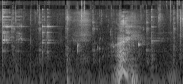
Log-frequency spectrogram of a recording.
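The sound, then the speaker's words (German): A drink is poured into a glass, half a glass, a short gurgling stream whose pitch rises as the glass fills, preceded by faint clinks and shuffling. “Komm, trinken wir eins.”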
